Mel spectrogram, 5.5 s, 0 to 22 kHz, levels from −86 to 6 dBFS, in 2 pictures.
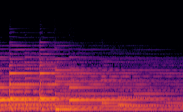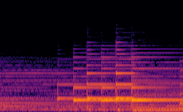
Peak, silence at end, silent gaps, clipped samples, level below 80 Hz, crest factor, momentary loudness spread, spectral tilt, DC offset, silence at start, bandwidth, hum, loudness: -8 dBFS; 0 s; none; under 0.1%; -48 dBFS; 16 dB; 17 LU; -8.5 dB/octave; under 0.1%; 0 s; 4.9 kHz; none; -23 LUFS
